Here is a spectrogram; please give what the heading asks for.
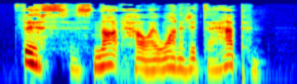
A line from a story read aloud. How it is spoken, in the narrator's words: she murmured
